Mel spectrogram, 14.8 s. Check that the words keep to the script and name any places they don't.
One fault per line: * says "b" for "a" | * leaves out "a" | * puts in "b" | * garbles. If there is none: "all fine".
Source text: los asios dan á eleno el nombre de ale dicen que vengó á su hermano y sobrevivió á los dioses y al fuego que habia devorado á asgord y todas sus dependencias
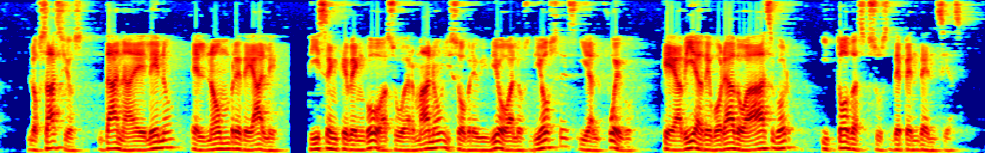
all fine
